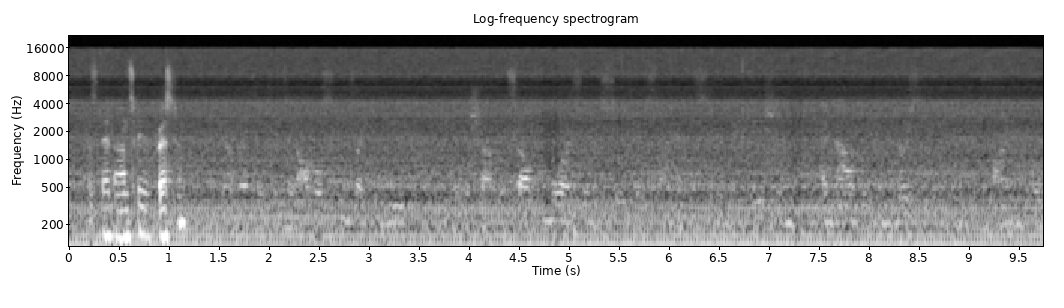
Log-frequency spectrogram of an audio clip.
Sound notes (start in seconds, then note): 6.0 speaking softly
